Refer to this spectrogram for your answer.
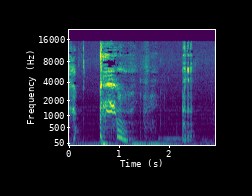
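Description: loud cough

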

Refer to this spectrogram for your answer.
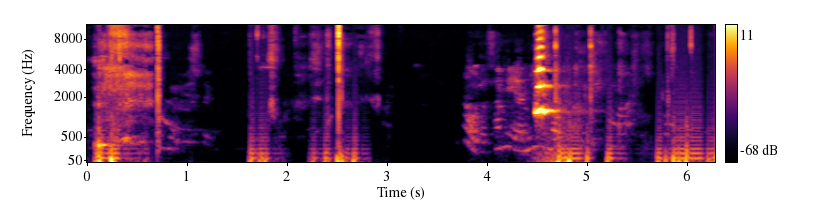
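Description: dog whimpering

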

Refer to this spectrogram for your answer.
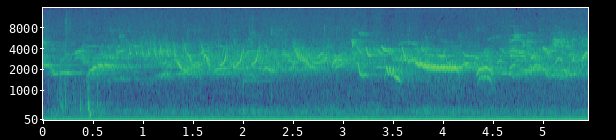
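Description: eurasian blackbird song

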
